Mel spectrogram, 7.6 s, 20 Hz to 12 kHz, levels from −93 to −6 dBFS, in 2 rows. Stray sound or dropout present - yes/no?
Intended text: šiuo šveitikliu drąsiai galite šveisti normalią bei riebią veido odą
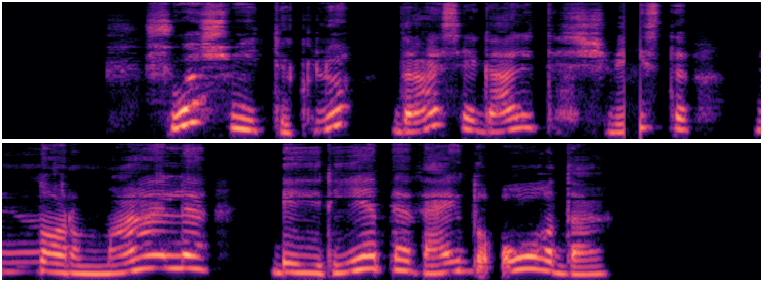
yes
